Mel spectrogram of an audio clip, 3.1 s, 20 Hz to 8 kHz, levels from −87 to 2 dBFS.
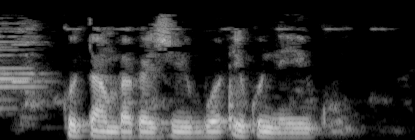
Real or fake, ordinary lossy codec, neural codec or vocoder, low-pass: real; MP3, 24 kbps; none; 7.2 kHz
